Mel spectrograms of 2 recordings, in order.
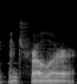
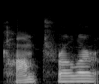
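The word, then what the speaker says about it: comptroller: the office of the controller of the currency now this word right here can be pronounced as comproller or controller um I know that sounds weird but look it up um so I'm just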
